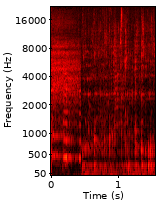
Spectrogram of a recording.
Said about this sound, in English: That is literally the best noise in the world, I have to say. The pouring of a wine glass.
